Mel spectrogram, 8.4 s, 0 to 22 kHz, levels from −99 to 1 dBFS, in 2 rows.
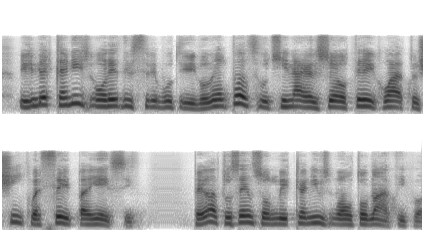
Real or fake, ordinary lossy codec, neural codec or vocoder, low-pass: fake; none; codec, 16 kHz, 0.5 kbps, FreqCodec, larger model; 7.2 kHz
